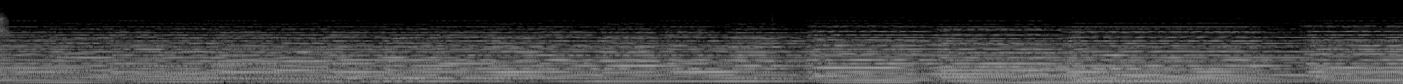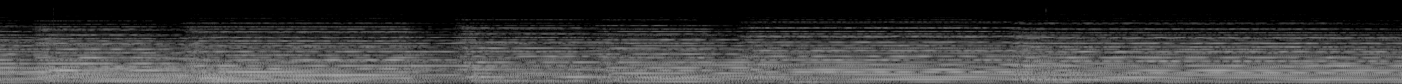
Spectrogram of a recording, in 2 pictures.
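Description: Pipe organ playing slow, held chords that change every second or two, with no pause.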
